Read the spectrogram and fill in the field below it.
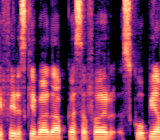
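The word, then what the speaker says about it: Skopje: अगला सफर हमारा इसको स्को पिए स्कोप जे को वाई पढ़ते हैं तो हम लोग जरा मिस प्रोनाउंस करते हैं वैसे स्कोपी है ये तो यह मेसेडोनिया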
